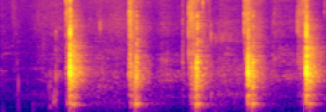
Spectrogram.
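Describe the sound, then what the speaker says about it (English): A knife chops chilies on a wooden board in five sharp, evenly spaced knocks about half a second apart, close and clear, with near silence between strikes. "And we're going to finely chop these."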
